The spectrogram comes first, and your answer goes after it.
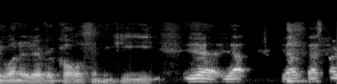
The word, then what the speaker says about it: Guy: by the way my my name is actually French not to cut in but yeah it should be pronounced yes uh I think maybe I'm the only one that ever calls him G yeah yeah yeah that's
